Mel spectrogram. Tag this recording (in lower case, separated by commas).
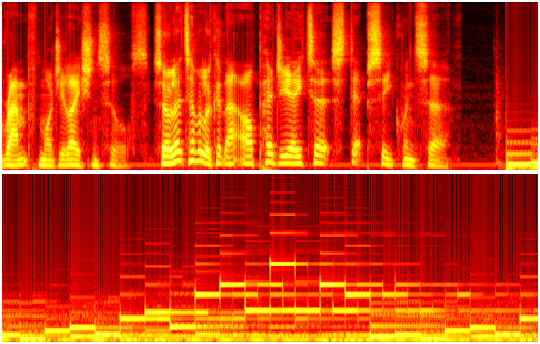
musical instrument, music, speech, synthesizer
